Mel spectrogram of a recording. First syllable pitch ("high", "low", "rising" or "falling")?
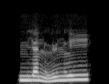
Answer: falling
